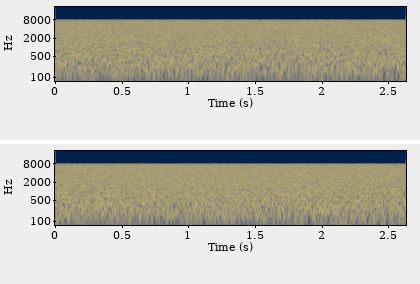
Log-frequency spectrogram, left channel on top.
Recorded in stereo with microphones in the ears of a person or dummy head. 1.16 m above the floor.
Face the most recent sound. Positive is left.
No sound to turn to.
